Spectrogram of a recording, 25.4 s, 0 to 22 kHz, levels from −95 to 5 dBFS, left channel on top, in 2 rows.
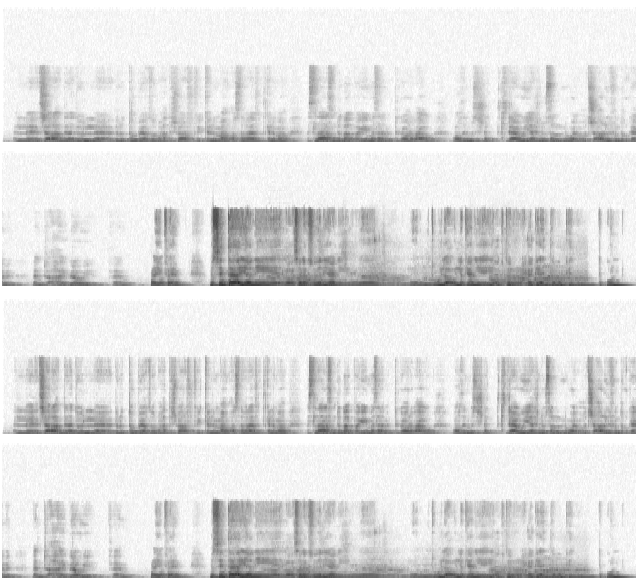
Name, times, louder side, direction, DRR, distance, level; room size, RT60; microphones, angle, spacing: voice 1, 0.2-12.9 13.3-14.6 14.9-15.3, right 1 dB, 65° right, 1.8 m, -41 dB
voice 2, 15.6-20.3 20.8-25.2, left 3 dB, 35° left, 0.6 m, -30 dB
sound 1, 17.3-24.4, left 2 dB, 65° left, 1.3 m, -46 dB
16.5 x 8.6 x 2.3 m
head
